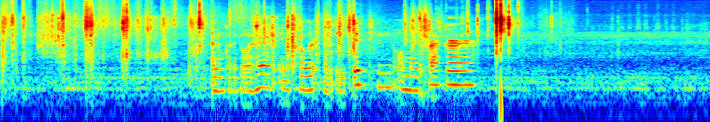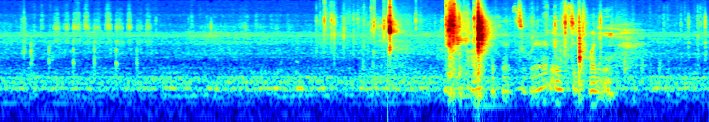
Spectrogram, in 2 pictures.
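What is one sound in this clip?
Paper banknotes rustle and flick as they are counted by hand.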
